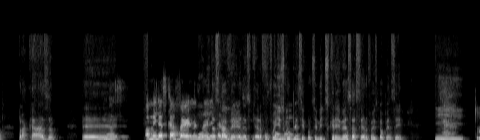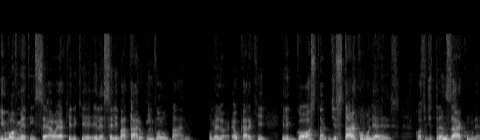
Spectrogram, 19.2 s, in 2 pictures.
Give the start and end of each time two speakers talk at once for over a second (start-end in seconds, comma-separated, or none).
3.9-6.0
